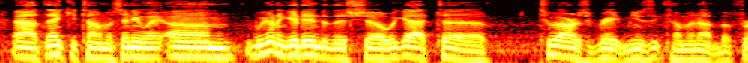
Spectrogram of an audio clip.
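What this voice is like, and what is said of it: Worn-out, hoarse voice. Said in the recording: “my voice is kind of shot, but kind of cool for blues”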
